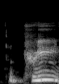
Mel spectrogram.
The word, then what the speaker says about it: plus: Если есть, s'il y a, если есть, plus de, s не читается, больше, de, deux étapes,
